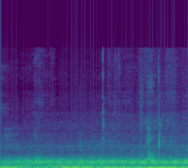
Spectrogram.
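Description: A steady low mechanical hum with a few held low tones.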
